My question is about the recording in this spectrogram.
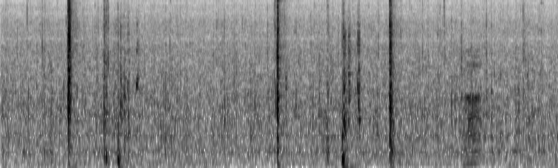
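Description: A bolo knife cutting into an abaca stalk to lift the fibre strips (tuxying): a few sharp knocks and snaps, the loudest about half a second in, over a steady hiss.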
